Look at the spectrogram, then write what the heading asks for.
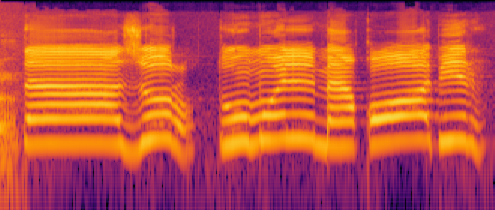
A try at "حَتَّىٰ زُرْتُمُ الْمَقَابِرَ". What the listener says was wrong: آپ نے پڑھا ہے اور صحیح ہو گیا ماشاءاللہ.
